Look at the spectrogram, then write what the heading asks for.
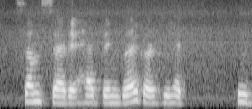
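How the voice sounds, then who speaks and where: Someone with an American accent talks over noticeable background noise. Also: woman. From New Mexico. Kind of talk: book passage reading.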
